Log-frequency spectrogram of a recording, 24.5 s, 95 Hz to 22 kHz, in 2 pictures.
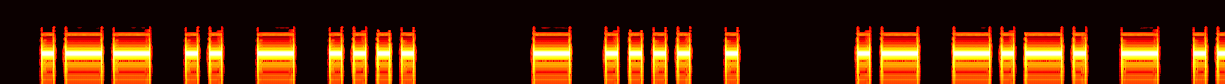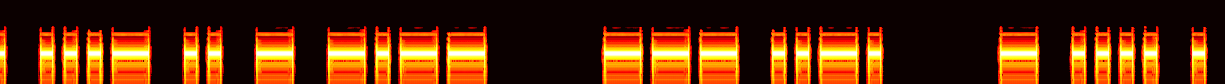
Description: Morse code, heard as a keyed tone, about 10 wpm, 700 Hz. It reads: WITH THE ACTIVITY OF THE
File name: Book One / 01-Chapter 1 - 10 WPM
